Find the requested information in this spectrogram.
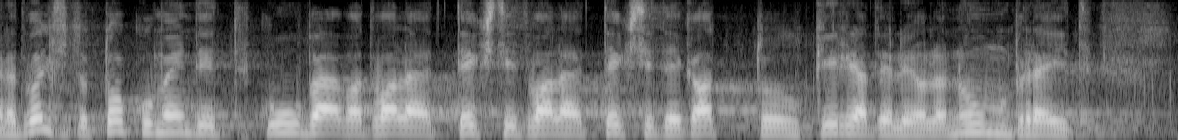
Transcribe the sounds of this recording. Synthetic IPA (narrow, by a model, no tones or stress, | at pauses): ned̪vɤlʲsit̪ːud̪̚t̪o̞kːˑume̞nd̪̥id̪̥kuːpæevɑd̪vɑlet̪t̪ːe̞kst̪id̪vɑlett̪ːe̞kst̪id̪e̞jkɑt̪ːukirjɑd̪e̞lejo̞lenumbre̞jd̪̥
